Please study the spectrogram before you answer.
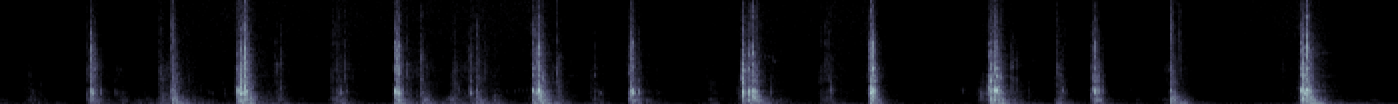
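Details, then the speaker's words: Ford Fiesta Zetec Rocam manual after repair, microphone in the same place, cover off: crisp separate clicks through the gates with no creak or grinding; gear shifting back to normal after repair. "ok pessoal então nitidamente melhorou viu melhorou bastante mesmo barulho voltou ao normal"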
